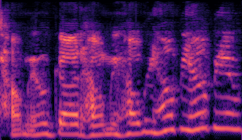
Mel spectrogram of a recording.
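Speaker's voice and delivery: mock very high, rising, desperate pleading cries and screams. Retelling a lady running barefoot toward the camper; imitating a lady screaming. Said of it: "a lady just screaming".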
